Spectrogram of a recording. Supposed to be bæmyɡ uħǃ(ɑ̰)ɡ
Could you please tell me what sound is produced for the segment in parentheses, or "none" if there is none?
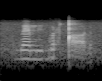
ɑ̰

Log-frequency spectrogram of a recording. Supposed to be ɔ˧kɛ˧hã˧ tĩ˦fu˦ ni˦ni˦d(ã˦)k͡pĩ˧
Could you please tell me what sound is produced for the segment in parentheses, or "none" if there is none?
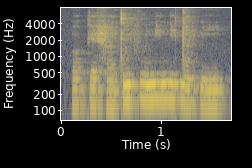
ã˧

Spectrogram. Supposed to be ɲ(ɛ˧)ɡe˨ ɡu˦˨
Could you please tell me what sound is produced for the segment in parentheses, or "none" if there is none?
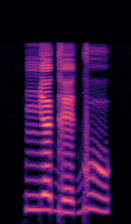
ɛ˧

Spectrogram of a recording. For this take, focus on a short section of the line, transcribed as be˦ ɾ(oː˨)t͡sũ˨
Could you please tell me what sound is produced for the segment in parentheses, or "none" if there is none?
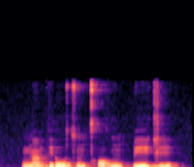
oː˨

